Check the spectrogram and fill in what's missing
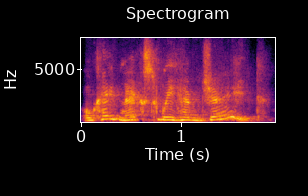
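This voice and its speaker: A woman's voice: high voice, animated, slow pace, fairly bright tone, breathy edge. A woman introducing panelists one by one over a video call, in a businesslike manner. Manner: brief, businesslike hand-offs. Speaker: program manager chairing a grant panel. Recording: dull lo-fi video call audio.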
